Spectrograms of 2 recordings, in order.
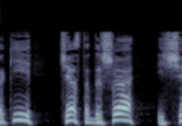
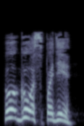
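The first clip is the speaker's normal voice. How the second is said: terrified cry; 7 semitones higher, 3 dB louder than usual. A narrator's reading. Engineer terrified before collision.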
